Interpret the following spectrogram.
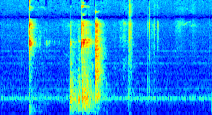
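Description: Empty glass beer bottle set down on a tabletop: a sharp clink about half a second in, then a louder clatter of glass a second later, and a couple of light taps.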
